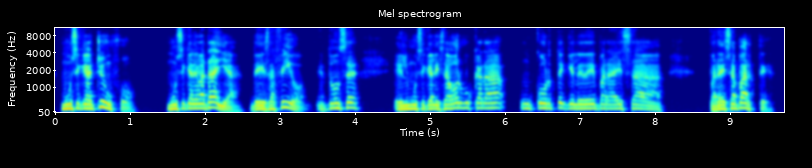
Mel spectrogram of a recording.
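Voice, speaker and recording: Chilean man with a higher-pitched voice, teaching informally. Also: no room sound, clean studio sound. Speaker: scriptwriter leading a radio drama workshop. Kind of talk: informal explanatory teaching with anecdotes.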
